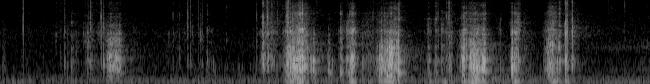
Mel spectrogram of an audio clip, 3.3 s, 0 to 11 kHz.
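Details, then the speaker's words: Klipsch KLF10 woofer played through an AVR 307 receiver: irregular scratchy crackles in quick clusters, as if the voice coil is falling apart; the paired speaker does it less. Woofer crackling, cause not confirmed. "like the voice coil is falling apart this one's also kind of doing it not as much though"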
